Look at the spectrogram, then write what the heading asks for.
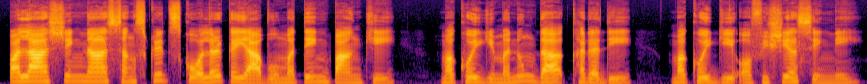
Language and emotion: Manipuri, neutral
